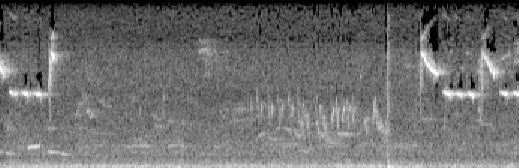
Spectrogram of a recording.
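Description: Blue tit song: thin, very high repeated notes, then a quick silvery trill, with more high notes at the end. A low hum runs underneath.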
